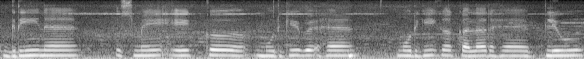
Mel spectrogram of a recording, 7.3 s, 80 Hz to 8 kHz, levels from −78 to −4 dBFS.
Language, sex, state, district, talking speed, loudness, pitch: Hindi, male, Chhattisgarh, Raipur, 100 wpm, -16 LUFS, 205 Hz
